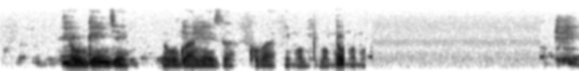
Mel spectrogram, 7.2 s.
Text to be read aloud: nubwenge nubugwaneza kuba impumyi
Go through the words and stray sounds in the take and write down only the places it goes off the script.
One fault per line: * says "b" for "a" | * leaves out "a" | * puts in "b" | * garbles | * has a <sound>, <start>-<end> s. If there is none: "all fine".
* garbles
